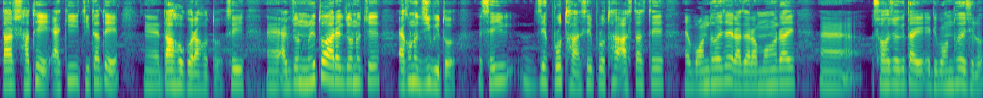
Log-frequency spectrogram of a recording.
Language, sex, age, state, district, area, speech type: Bengali, male, 18-30, West Bengal, North 24 Parganas, rural, spontaneous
